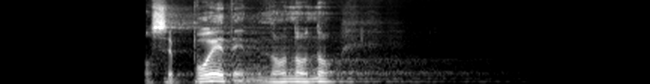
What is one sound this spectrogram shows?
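A man speaks with animation through a microphone in a large echoing hall.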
